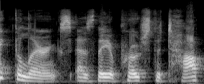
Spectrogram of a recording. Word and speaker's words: larynx: The correct pronunciation is larynx, not larynx.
